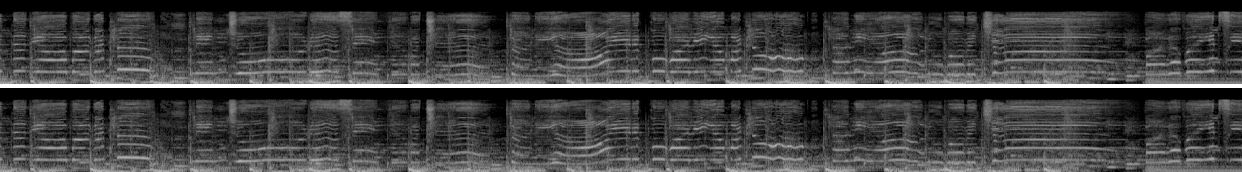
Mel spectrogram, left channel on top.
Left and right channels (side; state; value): both; identical; correlation 1.00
